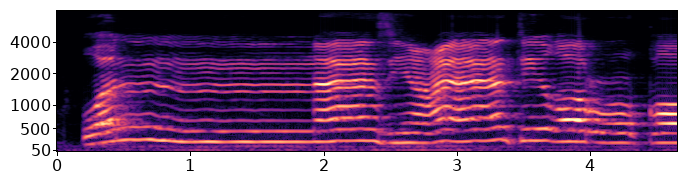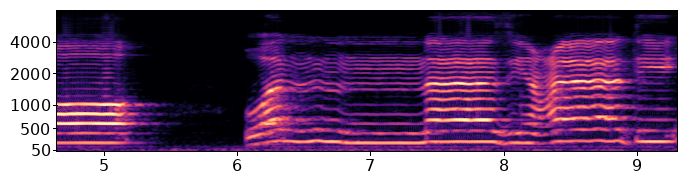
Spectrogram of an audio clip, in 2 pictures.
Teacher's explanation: واو کو نون کے ساتھ ملا کر نون پر غنہ کریں گے. نون پر کھڑا زبر ہے، ایک الف کے مقدار کھینچ کر پڑھیں گے. عین کے اوپر بھی کھڑا زبر ہے، عین کو بھی ایک الف کے مقدار کھینچ کر پڑھیں گے.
